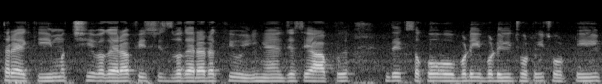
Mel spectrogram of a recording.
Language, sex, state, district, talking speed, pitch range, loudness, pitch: Hindi, female, Haryana, Jhajjar, 190 wpm, 160-170 Hz, -17 LUFS, 165 Hz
